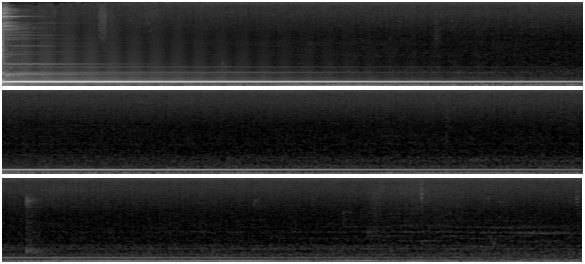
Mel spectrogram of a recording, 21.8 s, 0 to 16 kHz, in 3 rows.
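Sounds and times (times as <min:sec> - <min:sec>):
gamelan-tuned slentem metallophone note in G sharp: 0:00.0 - 0:10.2.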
